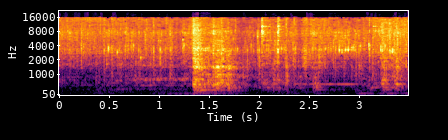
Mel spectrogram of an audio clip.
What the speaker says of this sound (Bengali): তার জন্য এই যে আলু ভাজছি।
